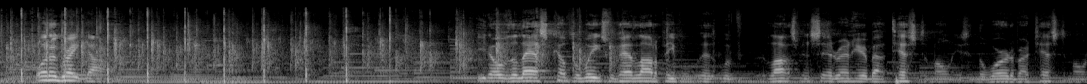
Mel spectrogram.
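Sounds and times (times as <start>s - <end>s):
audience hand clapping: 0.0s - 6.6s
speech: 0.4s - 1.2s, 4.8s - 10.8s.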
